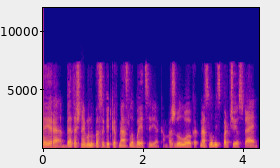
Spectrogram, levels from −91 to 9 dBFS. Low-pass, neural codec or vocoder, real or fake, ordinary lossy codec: 7.2 kHz; codec, 16 kHz, 1 kbps, X-Codec, HuBERT features, trained on LibriSpeech; fake; AAC, 48 kbps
